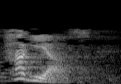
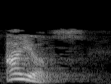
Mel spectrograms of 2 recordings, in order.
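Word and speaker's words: hagias (ἅγιος): And then John heard it in Greek, and the Greek word was hagias, and in modern Greek it would be pronounced ios.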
